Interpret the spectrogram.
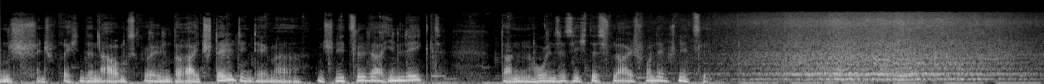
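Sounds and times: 
speech: 0:00.0 - 0:07.6
black-and-yellow banded wasps buzzing in late summer: 0:06.4 - 0:10.4.

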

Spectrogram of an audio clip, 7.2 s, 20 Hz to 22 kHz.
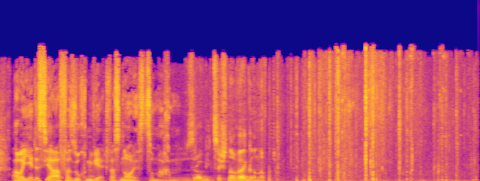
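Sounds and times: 
faint outdoor background: 0:00.0 - 0:07.2
speech: 0:00.2 - 0:04.4
horse hooves clip-clopping during riding practice: 0:03.7 - 0:07.2.

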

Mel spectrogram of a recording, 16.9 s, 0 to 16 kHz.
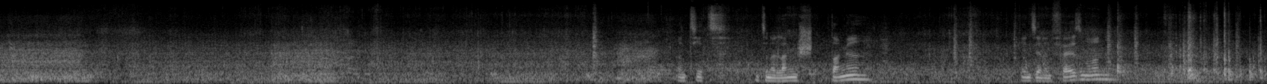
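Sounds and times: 
fishing boat low engine drone on the sea: 0:00.0 - 0:16.8
rushing sea waves: 0:00.0 - 0:16.8
speech: 0:09.2 - 0:11.7, 0:13.6 - 0:15.0.

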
